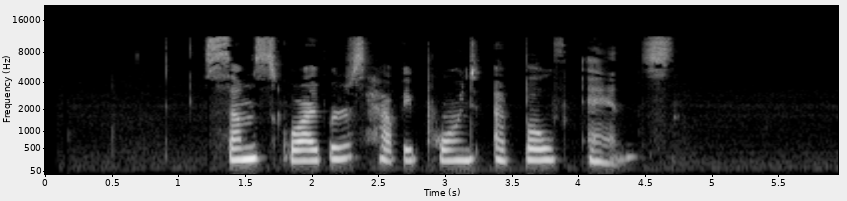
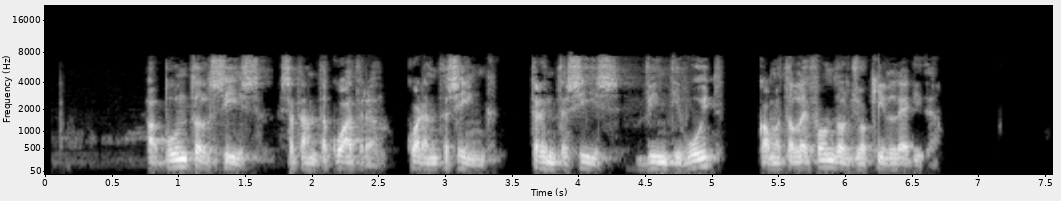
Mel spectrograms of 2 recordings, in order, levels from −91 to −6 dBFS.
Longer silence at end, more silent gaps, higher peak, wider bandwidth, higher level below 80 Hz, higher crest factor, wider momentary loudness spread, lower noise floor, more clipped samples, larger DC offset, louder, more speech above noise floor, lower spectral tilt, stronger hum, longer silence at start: first, 1.3 s vs 0.85 s; second, none vs 2.65-2.70 s, 3.46-3.62 s, 5.11-5.33 s; second, -10 dBFS vs -2 dBFS; first, 11.5 kHz vs 7.8 kHz; second, -78 dBFS vs -58 dBFS; about the same, 18 dB vs 18 dB; first, 15 LU vs 8 LU; first, -71 dBFS vs -52 dBFS; neither; neither; second, -26 LUFS vs -18 LUFS; first, 45 dB vs 34 dB; about the same, -3.5 dB/octave vs -4 dB/octave; neither; first, 1.2 s vs 0.75 s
